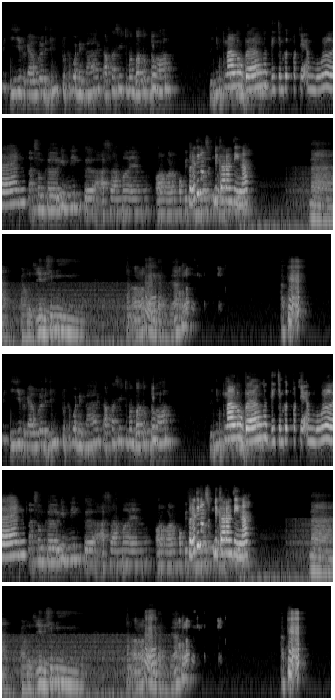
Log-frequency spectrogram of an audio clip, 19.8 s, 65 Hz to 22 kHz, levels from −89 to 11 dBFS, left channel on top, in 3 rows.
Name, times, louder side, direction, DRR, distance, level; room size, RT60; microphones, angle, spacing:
voice 1, 0.0-3.4 4.2-5.3 7.1-11.5 12.8-14.9 15.7-17.0 18.9-19.1, equal, 5° right, 1.8 m, -38 dB
voice 2, 4.4-7.1 10.4-11.6 16.1-16.4 16.8-17.0 19.0-19.2, right 6 dB, 70° right, 0.4 m, -25 dB
sound 1, 11.3-16.7, right 1 dB, 35° right, 1.3 m, -53 dB
13.5 x 6.6 x 5.4 m
head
